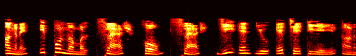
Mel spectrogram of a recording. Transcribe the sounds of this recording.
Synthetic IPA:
ɐŋːɐne̞ipːo̞ːɭnɐmːɐɭslaːʂho̞ːmslaːʂd͡ʑiʔenjuet͡ɕːeːtieːjilaːɳɨ

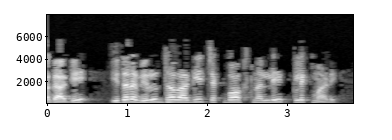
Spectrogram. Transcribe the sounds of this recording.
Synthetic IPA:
ɡaːɡi | id̪ɐɾɐʋiɾud̪ʱːɐʋaːɡit͡ʃekbaːksnɐlːiklikma̰ːɽi

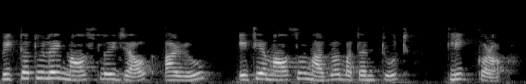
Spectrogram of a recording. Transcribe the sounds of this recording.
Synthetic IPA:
bʱɹitːɔtulojmawslojzaʊkaɹu | etijamawsɔɹmazɔbatantut | klikːɔɹɔk

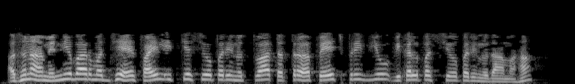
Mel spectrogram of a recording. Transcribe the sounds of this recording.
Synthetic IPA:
ɐ̰d̪ʱunɐmenjubaːɾmɐd̪ʱjepʰɐjlit̪jɐsjoːpɐɾinut̪ʋaːt̪ɐt̪ɾɐpeːd͡ʒpɾiʋjuʋikɐlpɐsjoːpɐɾinud̪aːmɐɦɐ̆

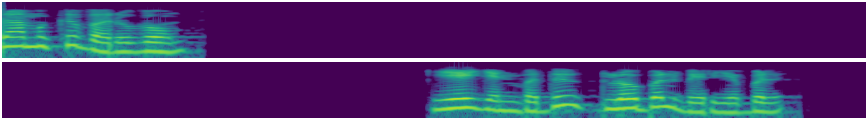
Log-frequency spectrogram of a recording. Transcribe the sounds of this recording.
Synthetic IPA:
ɾaːmɯkːɯʋɐɾɯʋoːm | eːɛnbɐðɯɡɪloːbɐlʋeːɾɪjɐbɪl

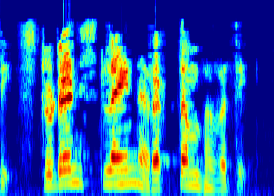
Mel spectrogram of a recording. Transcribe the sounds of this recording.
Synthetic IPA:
isʈuɖeɳʈslɐjnɾɐk̚t̪ɐmbʱɐʋɐt̪i

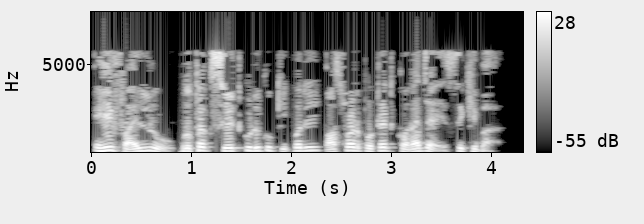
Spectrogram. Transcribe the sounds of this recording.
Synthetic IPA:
eɦipʰajlɔɾupɾut̪ʰɔksiʈkuɽikukipɔɾipaswaɾɖpoʈeʈkɔɾad͡ʒaesikʰiba̰

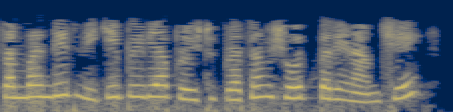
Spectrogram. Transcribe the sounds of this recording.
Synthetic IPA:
səmbənd̪ʱit̪ʋikipiɽijapɾuʃʈʰpɾət̪ʰəmʃod̪̚pəɾiɽ̃amt͡ɕʰe

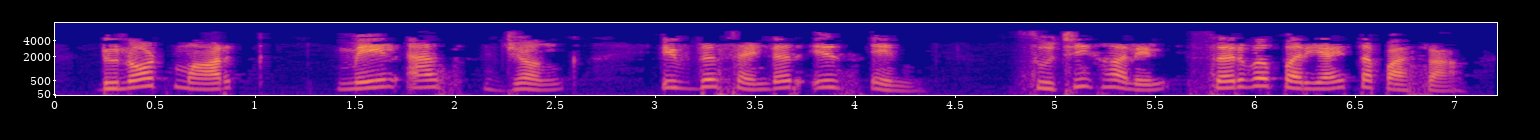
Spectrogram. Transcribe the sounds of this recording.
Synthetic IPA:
ɖunɔʈmaɾk | melæzd͡ʒə̃ŋk | ifd̪əsẽɳɖəɾizɪn | sut͡ɕikʰalelsəɾʋəpəɾjajt̪əpasa̰

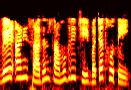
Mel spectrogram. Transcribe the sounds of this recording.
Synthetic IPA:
ʋeɭaɽ̃isad̪ʱənsamuɡɾit͡ɕebət͡ɕət̪ɦot̪e

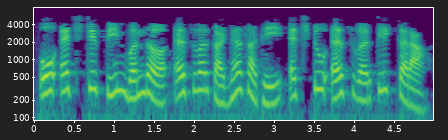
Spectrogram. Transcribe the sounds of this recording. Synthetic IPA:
oʔet͡ɕt͡ɕet̪iːnbənd̪ʱəesʋəɾkaɽɳjasaʈʰiːet͡ɕʈuʔesʋəɾklikːəɾa̰

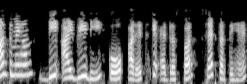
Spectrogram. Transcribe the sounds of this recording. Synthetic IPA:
ɐ̃nt̪mẽɦɐmɖiːʔaːibiɖiːkoɐɾɪt̪ʰkeʔɛːɖɾəspɐɾ | seːʈkɐɾt̪eɦɛ̃ː

